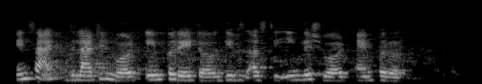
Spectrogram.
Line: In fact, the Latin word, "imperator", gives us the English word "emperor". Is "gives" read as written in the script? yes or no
yes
